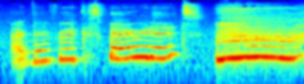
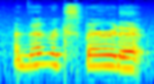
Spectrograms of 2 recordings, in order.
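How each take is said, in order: First: Drawn-out disbelief. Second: Said in the usual way. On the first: Real, not acted. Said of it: "repeated, drawn out". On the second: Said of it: "repeated line".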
